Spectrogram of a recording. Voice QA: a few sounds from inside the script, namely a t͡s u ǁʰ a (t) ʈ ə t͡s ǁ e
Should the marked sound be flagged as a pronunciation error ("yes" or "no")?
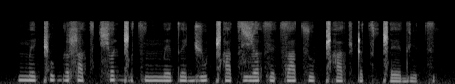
yes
